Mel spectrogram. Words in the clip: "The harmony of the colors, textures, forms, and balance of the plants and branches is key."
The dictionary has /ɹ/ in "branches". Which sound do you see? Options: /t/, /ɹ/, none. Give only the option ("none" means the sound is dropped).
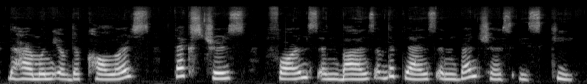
none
